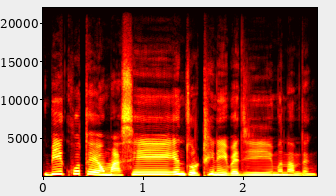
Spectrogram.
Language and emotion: Bodo, disgusted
